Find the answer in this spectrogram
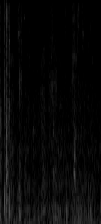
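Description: Faint, irregular clicks of a computer keyboard as a terminal command is typed.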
